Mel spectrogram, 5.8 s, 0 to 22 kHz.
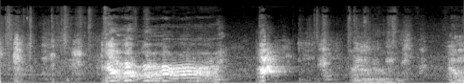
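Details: Bitey-face play between a Golden Retriever and a Samoyed, captured on 8mm tape: a long, grumbling harmonic growl is followed by a sharp vocal burst and then lower rumbling noises, with constant tape hiss.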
